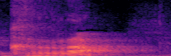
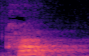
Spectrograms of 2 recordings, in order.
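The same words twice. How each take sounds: First: The r after the k is rolled. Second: The r after the k is dropped. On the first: This is the form taught to foreign learners. "Thais will tell the foreign learner to say" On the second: This is how Thais actually say it. "don't r it. Don't let it hit the palate. So just"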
